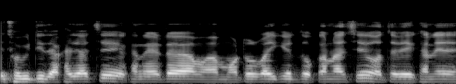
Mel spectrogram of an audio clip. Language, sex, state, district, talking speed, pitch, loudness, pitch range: Bengali, male, West Bengal, Kolkata, 185 wpm, 125 Hz, -15 LUFS, 120-140 Hz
